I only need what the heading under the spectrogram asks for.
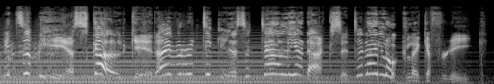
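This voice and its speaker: A man voicing an impish, boastful forest imp with a silly fake Italian accent, very high above his own voice. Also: huge pitch swings, normal speed, heavily acted. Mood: goofy boastful. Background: game music.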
